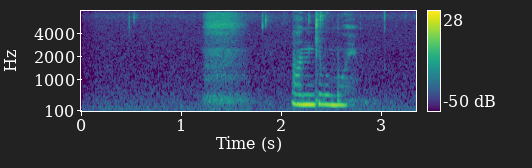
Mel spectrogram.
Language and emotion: Russian, sad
